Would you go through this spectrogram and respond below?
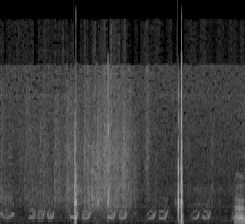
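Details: Panda the pet guinea pig gives paired hooked squeaks in a quick rhythm while reacting to played media, broken by two sharp clicks or knocks, then a rising rustle at the close.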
